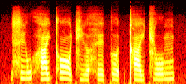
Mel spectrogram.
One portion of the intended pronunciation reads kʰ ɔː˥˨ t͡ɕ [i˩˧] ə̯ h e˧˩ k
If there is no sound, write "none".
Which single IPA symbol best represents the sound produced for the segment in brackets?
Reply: i˩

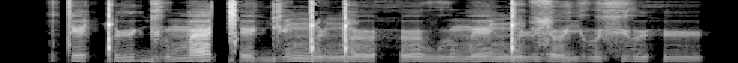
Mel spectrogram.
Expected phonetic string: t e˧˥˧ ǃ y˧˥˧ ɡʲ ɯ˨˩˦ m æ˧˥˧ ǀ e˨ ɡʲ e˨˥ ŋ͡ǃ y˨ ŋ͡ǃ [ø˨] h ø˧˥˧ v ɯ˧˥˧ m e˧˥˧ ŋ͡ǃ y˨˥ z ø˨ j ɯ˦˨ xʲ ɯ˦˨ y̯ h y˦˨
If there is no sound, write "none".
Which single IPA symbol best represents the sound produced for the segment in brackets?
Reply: ø˦˨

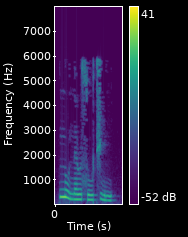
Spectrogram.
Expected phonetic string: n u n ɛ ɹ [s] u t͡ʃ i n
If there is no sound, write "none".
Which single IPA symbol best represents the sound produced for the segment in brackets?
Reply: s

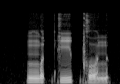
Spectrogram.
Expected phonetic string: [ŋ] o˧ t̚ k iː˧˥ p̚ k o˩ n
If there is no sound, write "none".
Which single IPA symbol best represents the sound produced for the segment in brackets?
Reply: ŋ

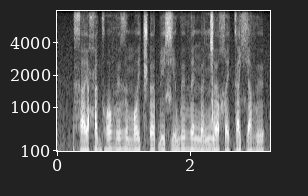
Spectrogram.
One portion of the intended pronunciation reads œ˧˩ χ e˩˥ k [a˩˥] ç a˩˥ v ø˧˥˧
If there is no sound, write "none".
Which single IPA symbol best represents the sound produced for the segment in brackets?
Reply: a˩˥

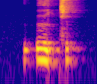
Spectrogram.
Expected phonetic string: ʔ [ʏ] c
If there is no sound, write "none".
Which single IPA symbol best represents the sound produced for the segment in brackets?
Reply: ʏ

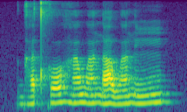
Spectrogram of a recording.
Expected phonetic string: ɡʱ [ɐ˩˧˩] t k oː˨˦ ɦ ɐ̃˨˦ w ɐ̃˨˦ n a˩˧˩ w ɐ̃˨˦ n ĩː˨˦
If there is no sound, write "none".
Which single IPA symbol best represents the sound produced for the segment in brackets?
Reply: ɐ˩˧˩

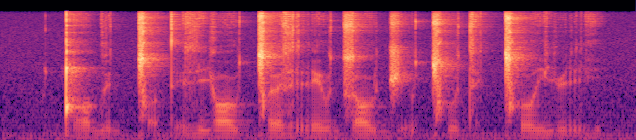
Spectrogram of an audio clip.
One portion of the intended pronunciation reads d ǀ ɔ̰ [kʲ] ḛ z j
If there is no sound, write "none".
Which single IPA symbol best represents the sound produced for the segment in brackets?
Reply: t̪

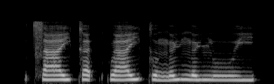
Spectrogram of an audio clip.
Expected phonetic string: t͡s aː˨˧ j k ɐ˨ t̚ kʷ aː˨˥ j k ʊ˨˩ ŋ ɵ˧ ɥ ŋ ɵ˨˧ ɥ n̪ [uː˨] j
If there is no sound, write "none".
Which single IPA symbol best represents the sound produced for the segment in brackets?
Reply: uː˨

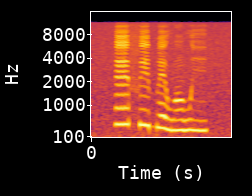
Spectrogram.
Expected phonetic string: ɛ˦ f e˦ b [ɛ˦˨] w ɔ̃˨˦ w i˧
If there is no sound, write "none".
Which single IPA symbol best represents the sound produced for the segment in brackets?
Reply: ɛ˦˨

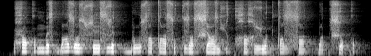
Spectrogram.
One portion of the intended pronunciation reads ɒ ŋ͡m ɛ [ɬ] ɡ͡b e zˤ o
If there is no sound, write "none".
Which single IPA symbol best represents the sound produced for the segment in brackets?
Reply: s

